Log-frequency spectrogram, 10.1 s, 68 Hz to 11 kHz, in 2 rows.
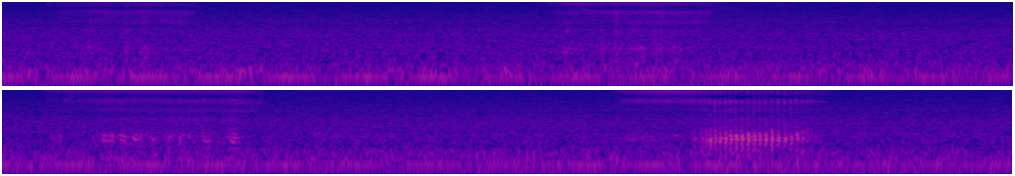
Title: Willie 11 year old pug sleeping on hotel bed TO CUTE!!! SNORING PUG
